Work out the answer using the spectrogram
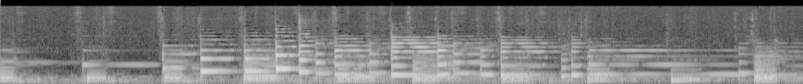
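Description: Background piano music: chords and single notes struck about once a second and left to ring and fade.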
